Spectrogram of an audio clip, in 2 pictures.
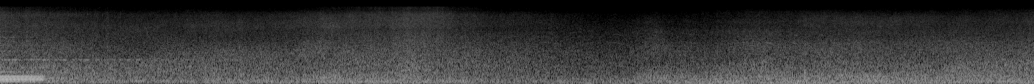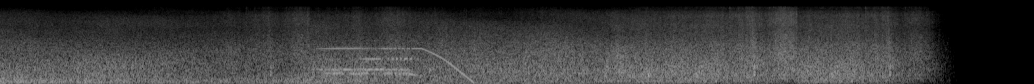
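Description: Sea surf washing and breaking on a beach in a steady noisy wash, after a last held guitar chord dies away in the first half-second. About fourteen seconds in, a brief high tone sounds and falls away; the surf fades out near the end.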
